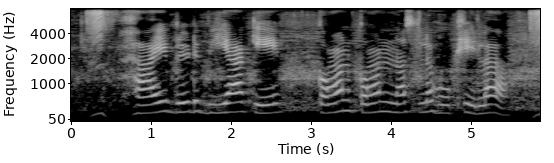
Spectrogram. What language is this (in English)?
Bhojpuri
